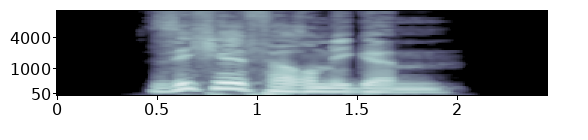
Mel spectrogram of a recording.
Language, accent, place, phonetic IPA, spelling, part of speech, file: German, Germany, Berlin, [ˈzɪçl̩ˌfœʁmɪɡəm], sichelförmigem, adjective, De-sichelförmigem.ogg
- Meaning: strong dative masculine/neuter singular of sichelförmig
